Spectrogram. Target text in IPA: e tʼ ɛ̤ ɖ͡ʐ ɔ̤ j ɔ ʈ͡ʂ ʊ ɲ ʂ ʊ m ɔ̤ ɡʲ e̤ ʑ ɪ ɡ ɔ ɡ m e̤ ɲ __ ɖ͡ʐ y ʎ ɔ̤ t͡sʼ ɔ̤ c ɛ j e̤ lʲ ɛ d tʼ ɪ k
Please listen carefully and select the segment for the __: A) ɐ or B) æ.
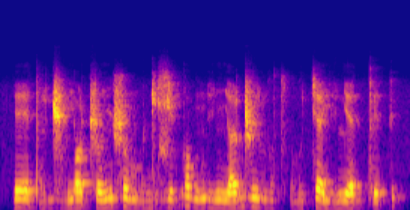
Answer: A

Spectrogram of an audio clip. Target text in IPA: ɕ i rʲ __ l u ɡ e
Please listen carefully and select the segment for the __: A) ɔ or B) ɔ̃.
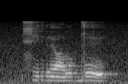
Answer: B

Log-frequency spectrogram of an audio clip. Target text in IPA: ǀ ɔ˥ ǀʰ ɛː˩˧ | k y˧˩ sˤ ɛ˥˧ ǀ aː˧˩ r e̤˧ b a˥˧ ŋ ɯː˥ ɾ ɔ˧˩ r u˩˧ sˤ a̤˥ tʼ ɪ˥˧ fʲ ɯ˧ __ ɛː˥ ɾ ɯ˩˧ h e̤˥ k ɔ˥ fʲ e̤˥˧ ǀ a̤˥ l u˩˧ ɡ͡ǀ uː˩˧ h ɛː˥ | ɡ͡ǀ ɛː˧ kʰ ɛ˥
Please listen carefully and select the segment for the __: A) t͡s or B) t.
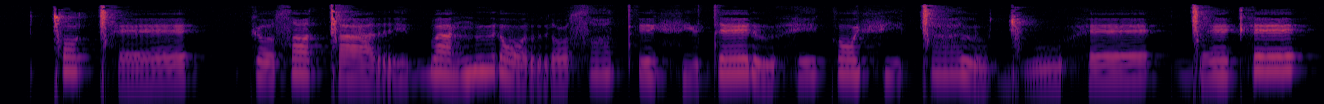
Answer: B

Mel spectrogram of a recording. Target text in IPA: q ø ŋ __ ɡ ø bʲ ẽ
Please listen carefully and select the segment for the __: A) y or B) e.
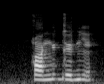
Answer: A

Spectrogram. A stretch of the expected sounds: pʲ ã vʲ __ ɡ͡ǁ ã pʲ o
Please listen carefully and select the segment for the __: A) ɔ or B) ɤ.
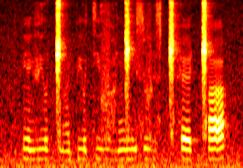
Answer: B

